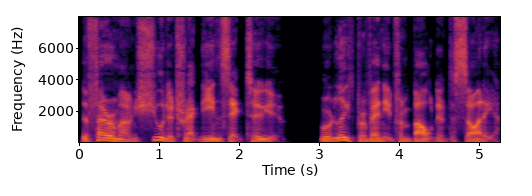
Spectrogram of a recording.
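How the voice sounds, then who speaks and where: Gravelly, earnest eccentric cryptozoologist. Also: male voice, mid-range voice, expressive, fairly quick, a bit bright, no echo, clean studio sound, exaggerated voice. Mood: explaining, scholarly. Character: earnest eccentric male cryptozoologist scientist, obsessive but courteous. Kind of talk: video game dialogue voice lines.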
